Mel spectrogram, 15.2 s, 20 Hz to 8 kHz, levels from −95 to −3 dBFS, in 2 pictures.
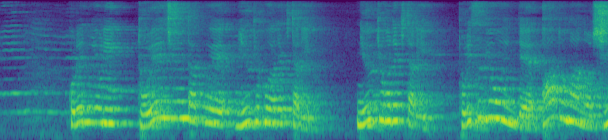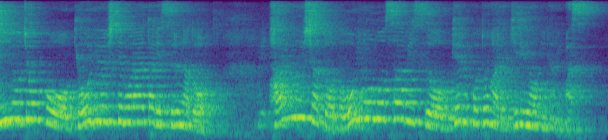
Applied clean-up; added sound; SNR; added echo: none; none; none; reverberation time 1.0 s.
